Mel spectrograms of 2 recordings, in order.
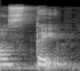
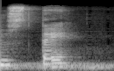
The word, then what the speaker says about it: usted: A primeira saudação formal que eu tenho, como está usted? Como está usted? Esse D no final de usted, eu não pronuncio, tá?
